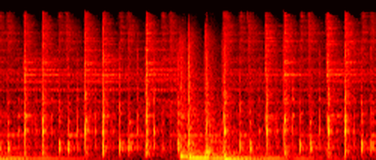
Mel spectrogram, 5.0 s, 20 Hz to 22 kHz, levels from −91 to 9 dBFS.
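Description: No technical faults are audible.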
